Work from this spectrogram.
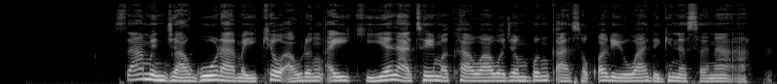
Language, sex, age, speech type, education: Hausa, female, 15-29, read, tertiary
